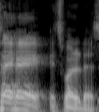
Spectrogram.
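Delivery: making-do, it-is-what-it-is attitude. Mocking what another speaker would say afterwards about the hair: imitating Mongo. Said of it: "That's what he says afterwards".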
